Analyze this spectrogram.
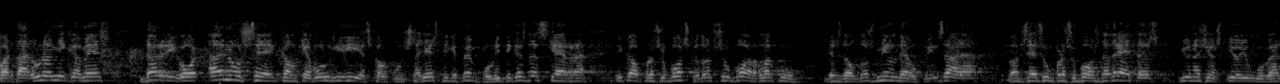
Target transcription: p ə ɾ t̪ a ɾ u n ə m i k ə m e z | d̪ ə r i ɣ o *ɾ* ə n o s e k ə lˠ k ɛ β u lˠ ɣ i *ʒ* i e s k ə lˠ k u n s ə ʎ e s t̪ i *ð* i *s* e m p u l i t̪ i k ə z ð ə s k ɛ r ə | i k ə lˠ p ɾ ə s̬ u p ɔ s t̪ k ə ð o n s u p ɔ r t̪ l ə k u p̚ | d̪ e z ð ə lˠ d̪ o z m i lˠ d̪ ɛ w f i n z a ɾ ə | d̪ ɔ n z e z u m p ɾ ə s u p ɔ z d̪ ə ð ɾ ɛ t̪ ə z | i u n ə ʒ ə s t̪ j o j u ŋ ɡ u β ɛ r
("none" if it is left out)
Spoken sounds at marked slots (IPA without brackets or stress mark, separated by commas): ɾ, ð, ɣ, f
